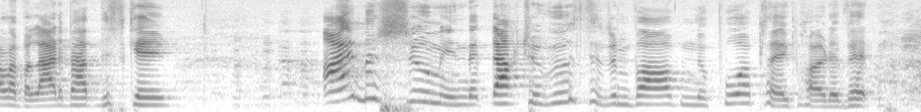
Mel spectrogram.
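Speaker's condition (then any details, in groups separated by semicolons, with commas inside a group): Cerebral palsy; titanium neck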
